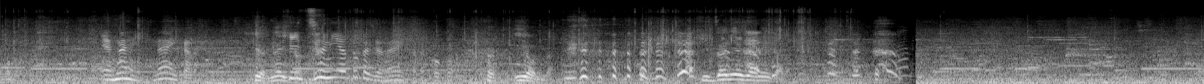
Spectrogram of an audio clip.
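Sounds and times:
faint store music: 0.0s - 12.0s
shopping cart wheels rumbling: 0.0s - 12.0s.

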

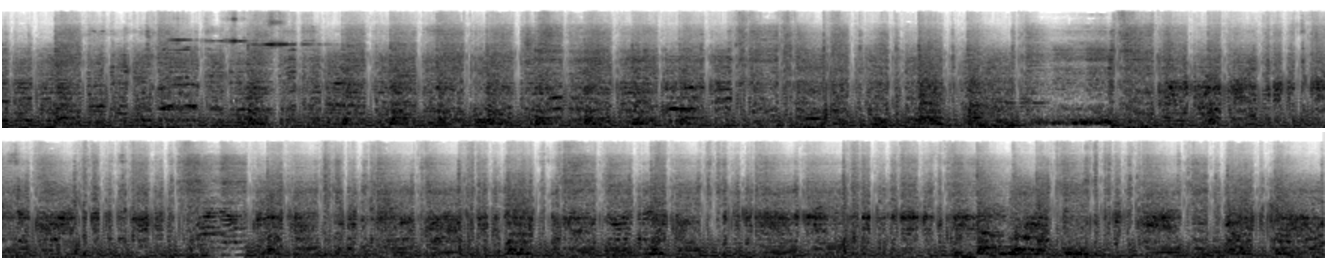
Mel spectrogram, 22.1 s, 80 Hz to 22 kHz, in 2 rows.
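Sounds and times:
bass guitar: 0.0s - 22.0s
distorted electric guitars: 0.0s - 22.0s
drum kit: 0.0s - 22.0s.

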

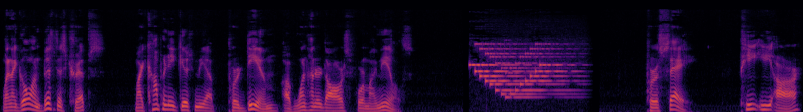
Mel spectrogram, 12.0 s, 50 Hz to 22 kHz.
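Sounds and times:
chime jingle of bell-like notes: 7.0s - 8.9s.

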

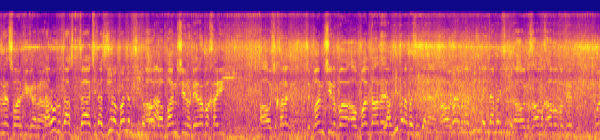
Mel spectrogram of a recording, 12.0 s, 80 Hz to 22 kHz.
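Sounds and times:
auto-rickshaw engine: 0.0s - 12.0s
man talking: 0.0s - 12.0s
street traffic: 0.0s - 12.0s.

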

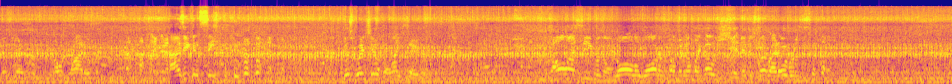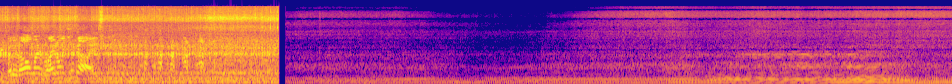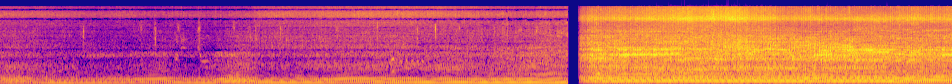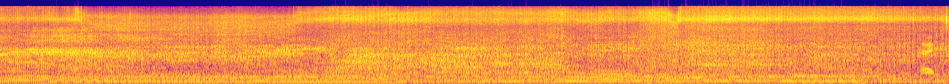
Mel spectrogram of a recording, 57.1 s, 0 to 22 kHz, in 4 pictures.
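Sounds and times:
engine revving: 0.0s - 57.0s
rushing noise on moving vehicle: 0.0s - 57.0s
vehicle driving through river: 0.0s - 57.0s.

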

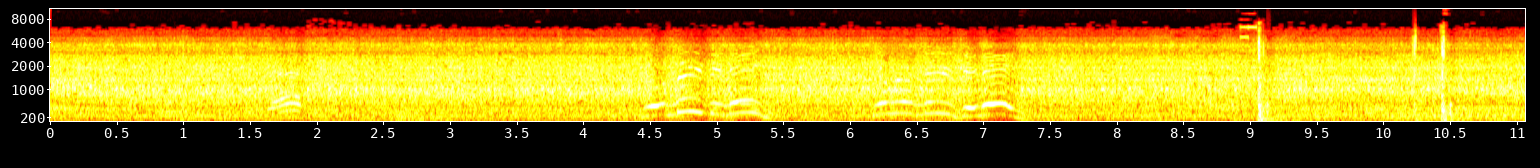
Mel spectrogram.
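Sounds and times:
bus engine idling: 0.0s - 11.0s.

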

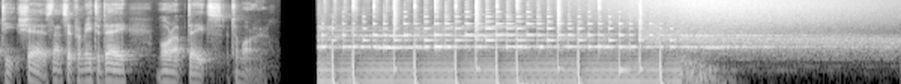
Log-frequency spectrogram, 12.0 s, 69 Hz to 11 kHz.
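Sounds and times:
electronic hissing wash: 7.3s - 12.0s.

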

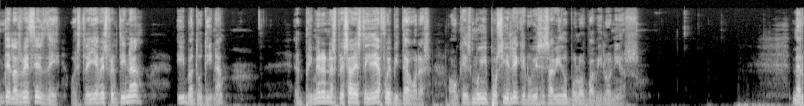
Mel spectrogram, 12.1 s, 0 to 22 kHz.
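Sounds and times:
man speaking: 0.0s - 3.5s, 4.4s - 9.6s.

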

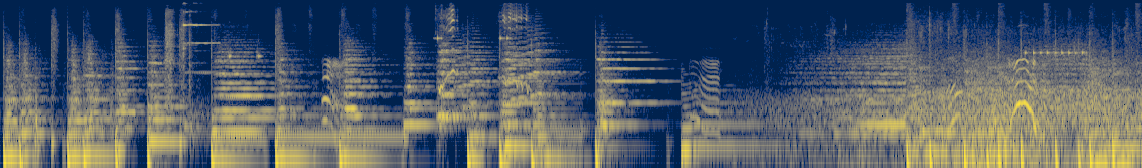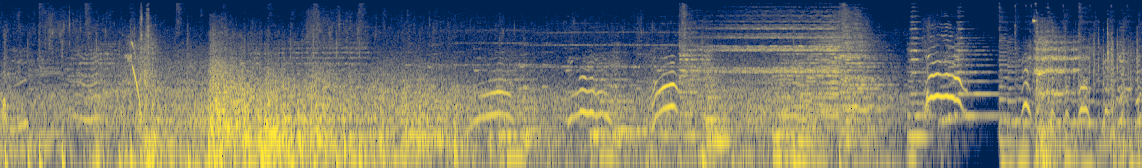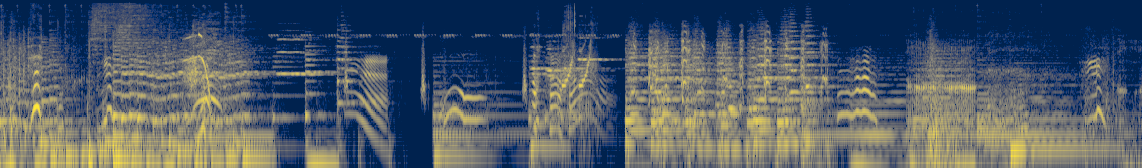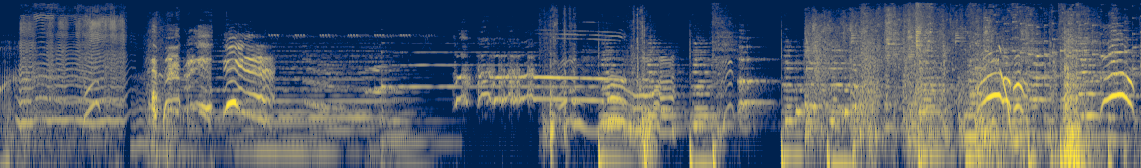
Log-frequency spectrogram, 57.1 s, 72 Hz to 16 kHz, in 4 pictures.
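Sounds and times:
background music: 0.0s - 43.4s, 44.5s - 57.0s
cartoon character cries: 39.0s - 39.5s
shrill crowing cry: 48.5s - 50.7s.

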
